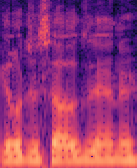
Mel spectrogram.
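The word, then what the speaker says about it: Gilgeous-Alexander: you say his name shake gil just alexander thank you yeah they said they would have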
